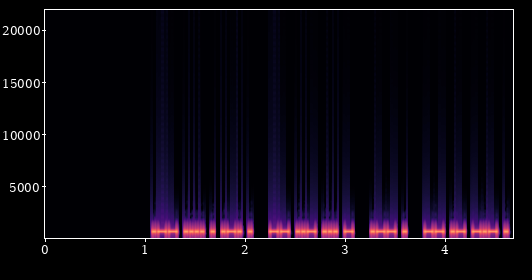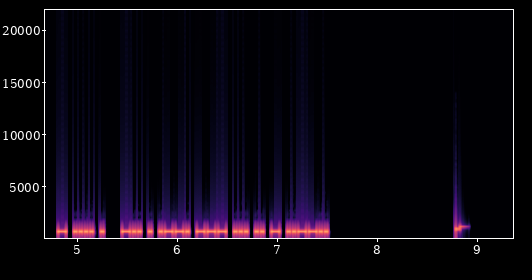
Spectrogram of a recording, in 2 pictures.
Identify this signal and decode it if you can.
Morse code, heard as a keyed tone, about 44 wpm, 700 Hz. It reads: WHERE MUST WE MAKE THE DEPOSIT?
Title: Sentences from Top 1300 Words 45wpm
